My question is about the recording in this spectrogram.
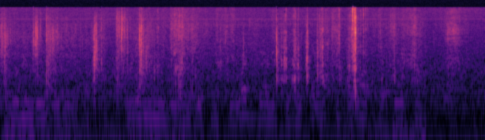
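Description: Footsteps on a gravel and stone path: irregular sharp steps over a low hum and rumble. The sound drops away about five seconds in.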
